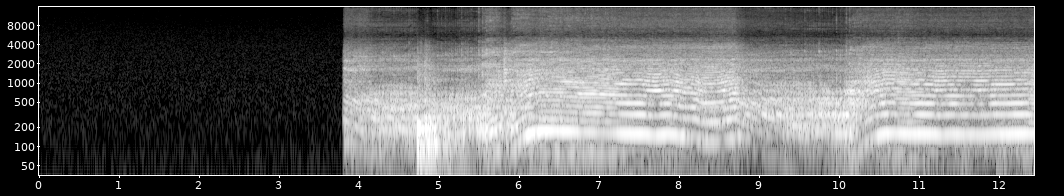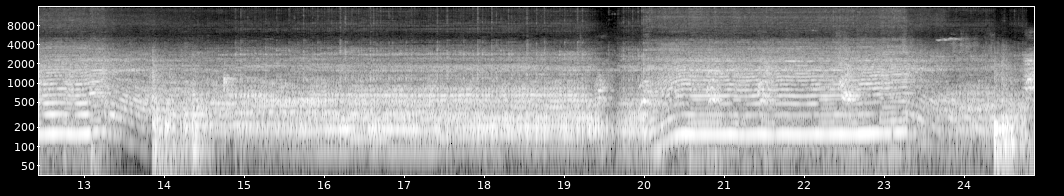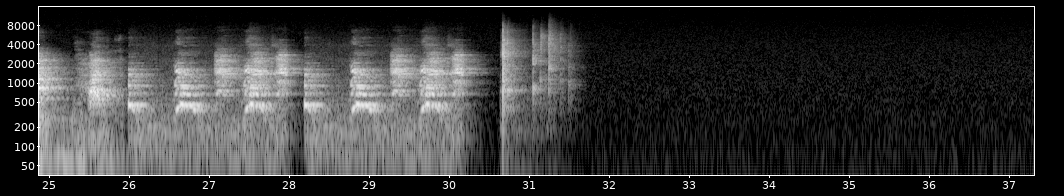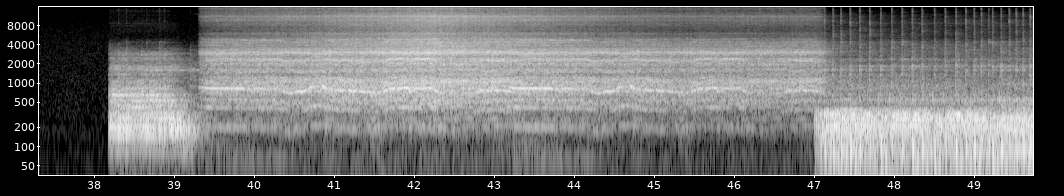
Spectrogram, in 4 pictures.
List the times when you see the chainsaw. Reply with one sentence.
You can hear the chainsaw from 3.8 to 24.8 s and from 38.1 to 49.6 s.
